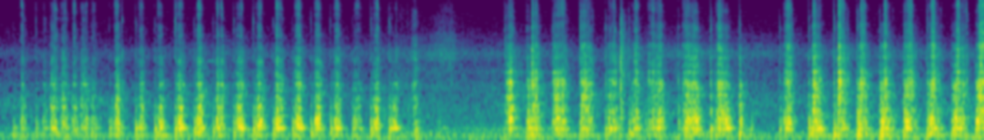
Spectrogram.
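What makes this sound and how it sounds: A red-handled, metal-tipped stylus makes rapid, short scratches across a flat, black-coated copper foil scratch art sheet. The result is a dense run of dry, rasping strokes with bright, high edges. The strokes pause briefly around the middle before resuming in quick succession.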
